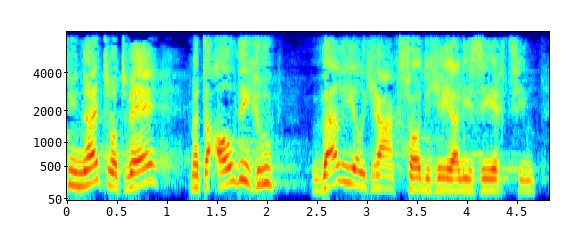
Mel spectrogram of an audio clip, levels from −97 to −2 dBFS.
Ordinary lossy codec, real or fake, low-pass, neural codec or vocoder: Opus, 64 kbps; real; 7.2 kHz; none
